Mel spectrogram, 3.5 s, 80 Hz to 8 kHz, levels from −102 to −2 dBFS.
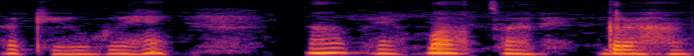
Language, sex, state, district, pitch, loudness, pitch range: Hindi, female, Uttar Pradesh, Etah, 215 Hz, -31 LUFS, 195-235 Hz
